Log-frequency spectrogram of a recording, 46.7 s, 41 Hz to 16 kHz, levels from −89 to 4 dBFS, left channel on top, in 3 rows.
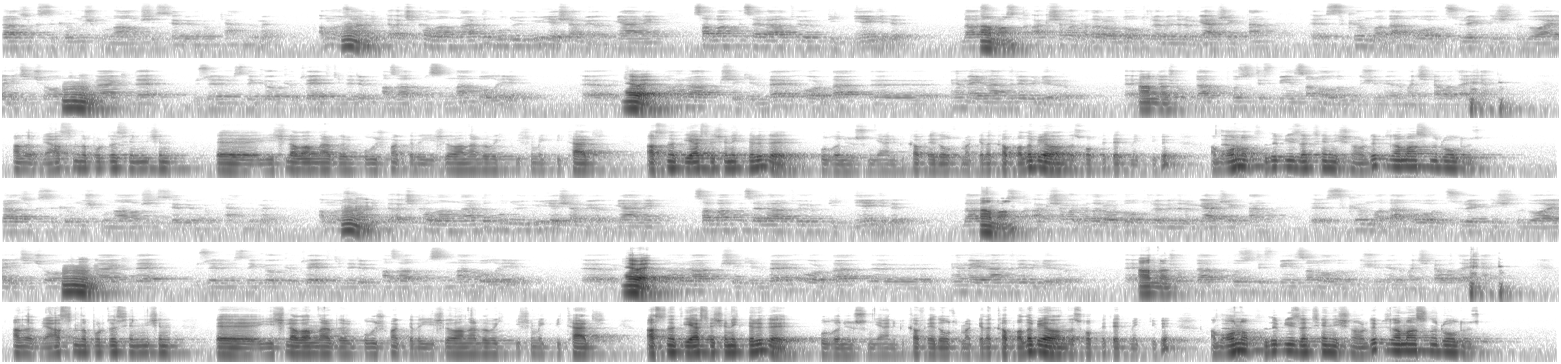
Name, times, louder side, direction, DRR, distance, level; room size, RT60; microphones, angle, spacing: voice 1, 0.0-2.7 3.2-9.0 9.6-12.6 13.1-17.1 17.5-20.7 21.4-26.3 26.8-30.4 43.3-43.6, left 1 dB, 60° left, -5 dB, 4.1 m, -48 dB
voice 2, 9.8-10.1 16.2-16.5 21.8-22.1 26.9-27.3 31.3-32.8 33.3-37.0 37.6-39.0 39.3-41.9 42.4-42.8 43.2-45.9, right 4 dB, 50° right, 11 dB, 0.5 m, -28 dB
7.0 x 6.6 x 6.9 m, 0.86 s
head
